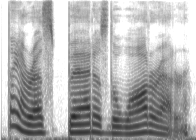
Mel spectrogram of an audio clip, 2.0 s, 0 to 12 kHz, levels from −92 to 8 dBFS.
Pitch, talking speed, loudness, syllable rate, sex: 195 Hz, 245 wpm, -16 LUFS, 6.6 syllables/s, female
